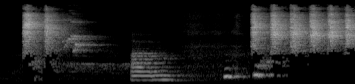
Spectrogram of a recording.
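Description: A budgie in a bird room lets out loud, harsh squawking calls in rapid pulsing bursts, broken midway by a short tonal chirp before the raspy screeching resumes.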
